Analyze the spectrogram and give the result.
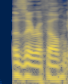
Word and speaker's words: Aziraphale: Aziraphale? Is that how they pronounce the name? – Aziraphale, yep.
